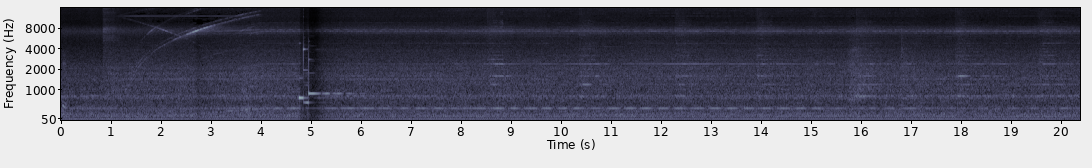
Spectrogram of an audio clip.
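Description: SUDIAO SD-1325S automatic-tool-changer CNC router running a drilling job: a steady spindle whine over continuous machine noise, with a rising whine in the first few seconds and two brief louder bursts around three and five seconds in.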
